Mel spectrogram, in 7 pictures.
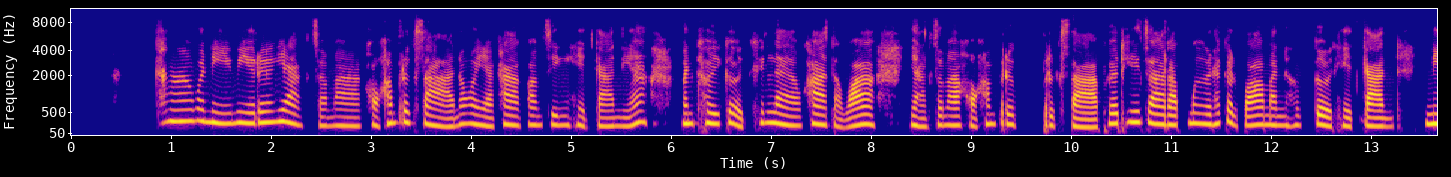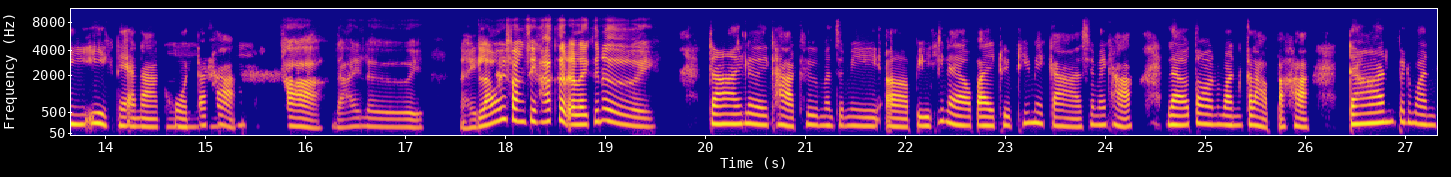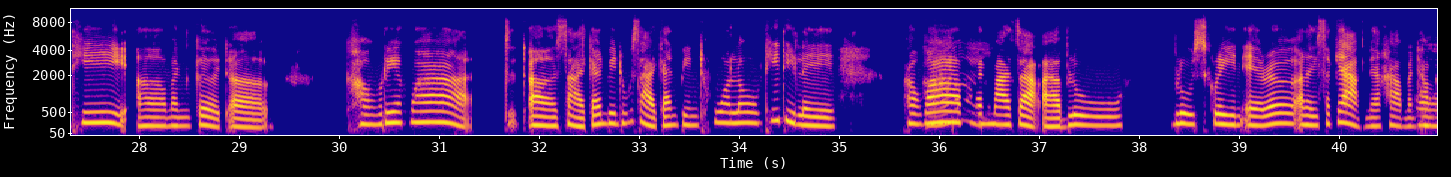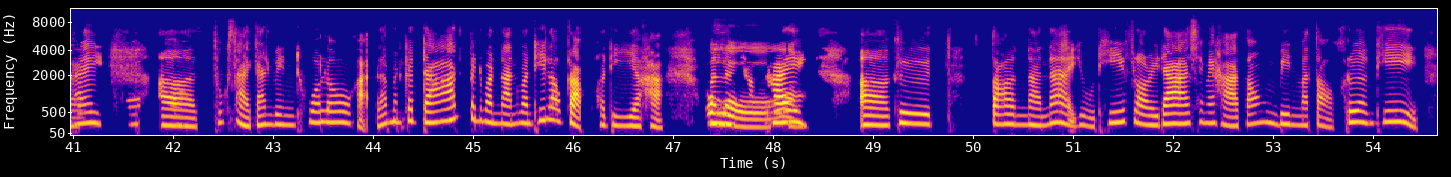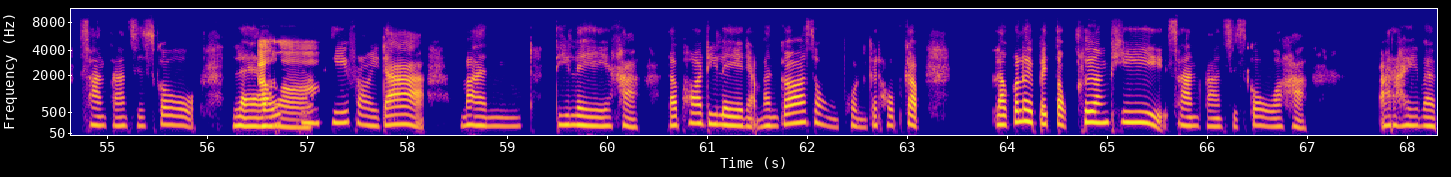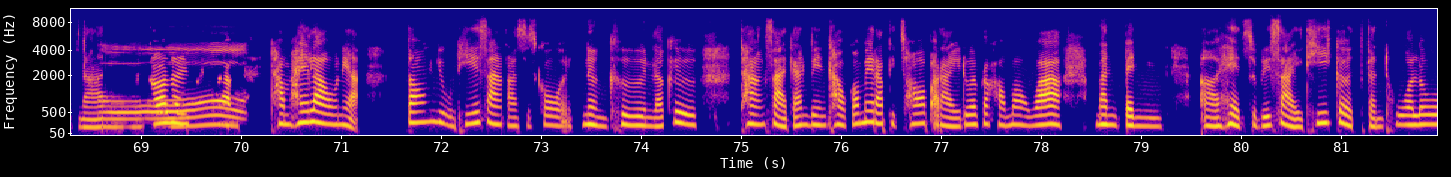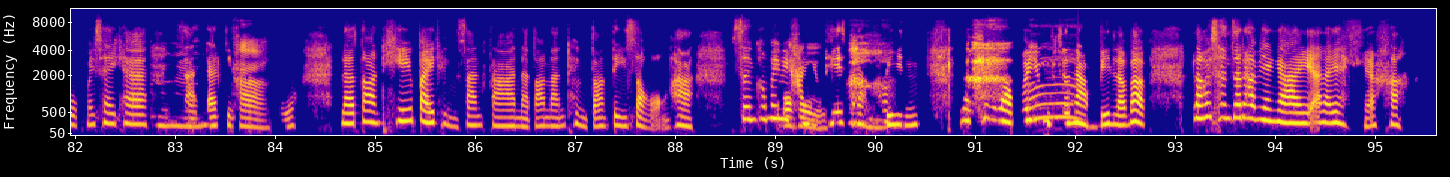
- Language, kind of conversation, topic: Thai, advice, ฉันควรเตรียมตัวอย่างไรเมื่อทริปมีความไม่แน่นอน?
- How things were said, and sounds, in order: other background noise; in English: "Blue blue screen error"; drawn out: "โอ้"; chuckle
